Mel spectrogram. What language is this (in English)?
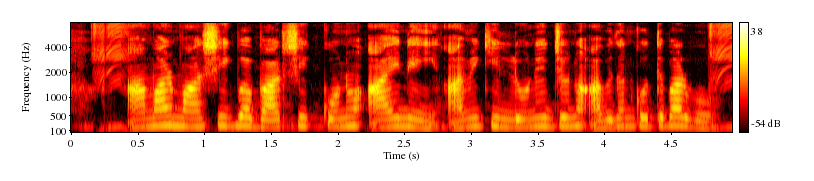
Bangla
